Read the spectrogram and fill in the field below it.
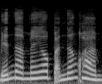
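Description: It is spoken in Tianjin dialect. "天津话给大家说一遍哈"

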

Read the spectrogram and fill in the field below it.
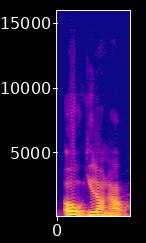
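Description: The voice falls at the end. It is a plain statement. "本来我们说肯定句应该是"

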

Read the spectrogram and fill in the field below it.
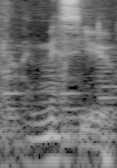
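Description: It is said quietly in a sad, dejected tone. The speaker feels dejected about missing someone. "The second sentence you could say quietly"

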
